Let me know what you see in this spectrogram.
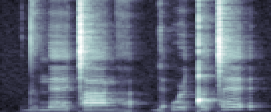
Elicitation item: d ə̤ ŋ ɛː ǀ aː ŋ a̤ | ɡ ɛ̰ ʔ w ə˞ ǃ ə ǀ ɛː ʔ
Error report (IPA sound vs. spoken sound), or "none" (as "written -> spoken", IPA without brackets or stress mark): none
